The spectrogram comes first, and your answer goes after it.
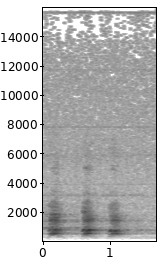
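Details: Nighttime barking from Rex, a dog running about, recorded September 21, 2018: three quick, full barks about half a second apart, then silence.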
